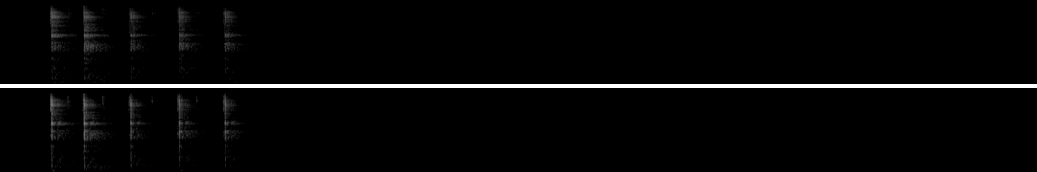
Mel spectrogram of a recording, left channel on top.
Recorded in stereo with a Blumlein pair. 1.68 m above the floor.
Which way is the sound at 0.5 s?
60° right.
